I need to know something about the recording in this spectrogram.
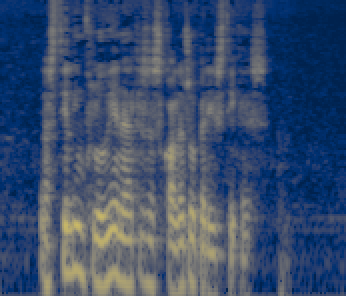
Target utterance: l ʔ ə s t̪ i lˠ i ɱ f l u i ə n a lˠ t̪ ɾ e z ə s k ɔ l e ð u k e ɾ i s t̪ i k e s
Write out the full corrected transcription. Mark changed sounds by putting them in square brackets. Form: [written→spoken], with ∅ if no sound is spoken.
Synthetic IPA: l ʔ ə s t̪ i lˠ i ɱ f l u i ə n a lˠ t̪ ɾ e z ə s k ɔ l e [ð→z] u [k→p] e ɾ i s t̪ i k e s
